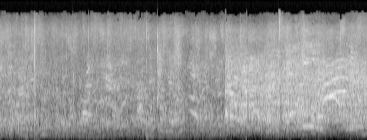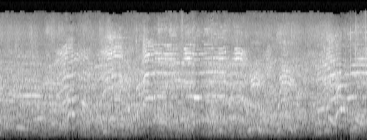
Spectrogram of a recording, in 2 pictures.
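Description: Players shout to each other outdoors across a football pitch.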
